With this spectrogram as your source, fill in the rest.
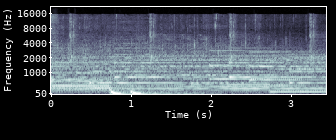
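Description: Water from cooked pasta pours and splashes briefly near the start as it is drained, followed by quiet trickling and dripping over a low steady hum.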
